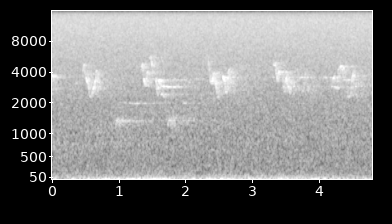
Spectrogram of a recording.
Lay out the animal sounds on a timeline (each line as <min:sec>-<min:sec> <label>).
0:00.2-0:04.8 Red-eyed Vireo (Vireo olivaceus)
0:00.9-0:01.9 American Crow (Corvus brachyrhynchos)
0:01.4-0:02.1 Hermit Thrush (Catharus guttatus)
